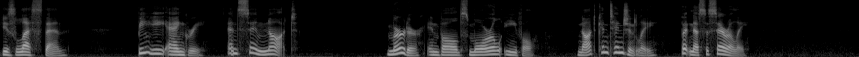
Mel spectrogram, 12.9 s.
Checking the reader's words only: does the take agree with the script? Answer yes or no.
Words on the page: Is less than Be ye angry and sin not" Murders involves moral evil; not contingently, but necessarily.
no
